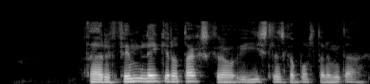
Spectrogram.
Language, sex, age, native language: Icelandic, male, 20-29, Icelandic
